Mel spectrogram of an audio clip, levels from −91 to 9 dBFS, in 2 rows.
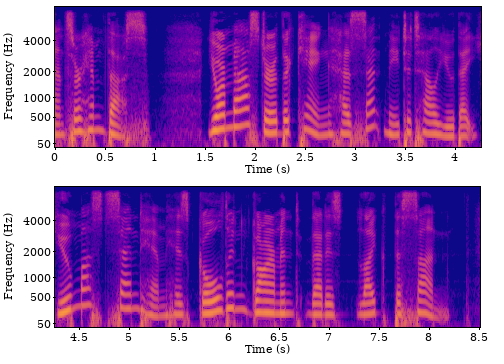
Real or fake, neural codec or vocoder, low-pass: real; none; 7.2 kHz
